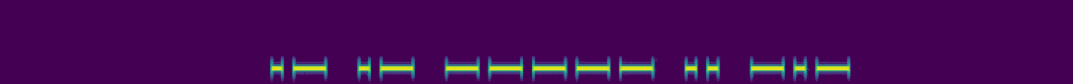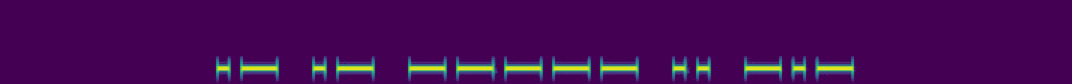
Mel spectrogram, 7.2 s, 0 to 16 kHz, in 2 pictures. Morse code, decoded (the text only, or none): AA0IK AA0IK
